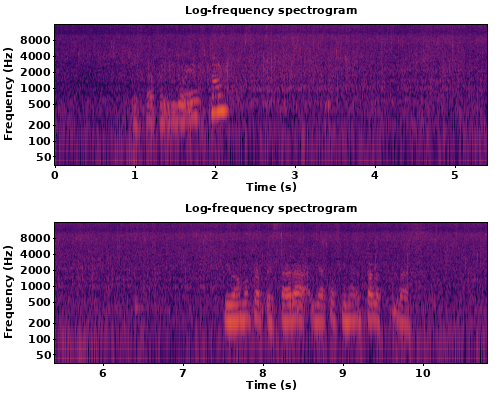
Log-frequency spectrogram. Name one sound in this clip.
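A middle-aged woman speaks calmly nearby, outdoors.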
